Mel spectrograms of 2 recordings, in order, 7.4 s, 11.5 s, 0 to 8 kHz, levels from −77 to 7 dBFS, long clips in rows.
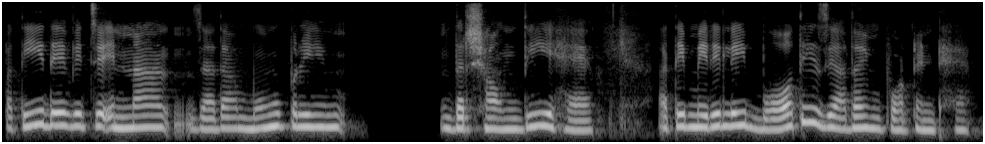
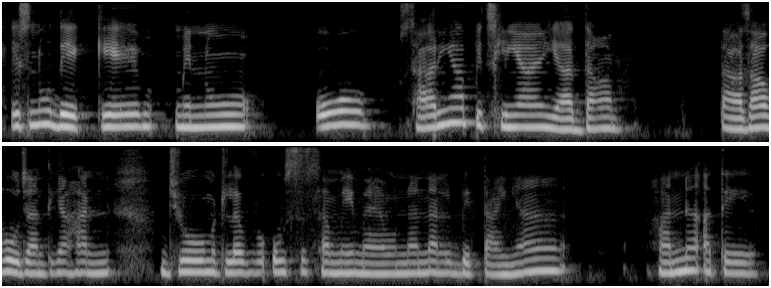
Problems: background sounds at intervals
